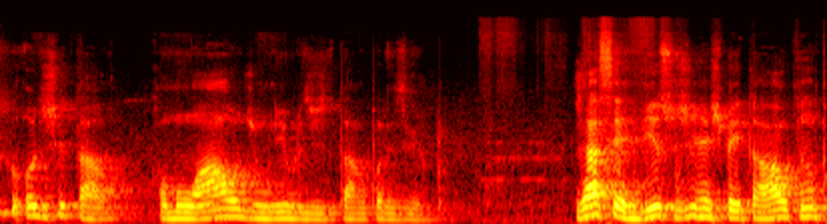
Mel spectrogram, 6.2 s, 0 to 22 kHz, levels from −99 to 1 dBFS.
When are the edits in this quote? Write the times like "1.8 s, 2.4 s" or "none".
none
